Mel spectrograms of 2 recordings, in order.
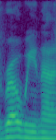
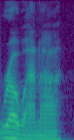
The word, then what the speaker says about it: Rowena: all social media and yes it is Rowena not Rowena Kimmy the number of times my name has been pronounced Rowena is I mean the pun is literally rowing away so rowing away like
